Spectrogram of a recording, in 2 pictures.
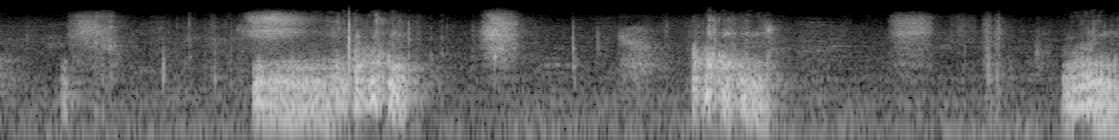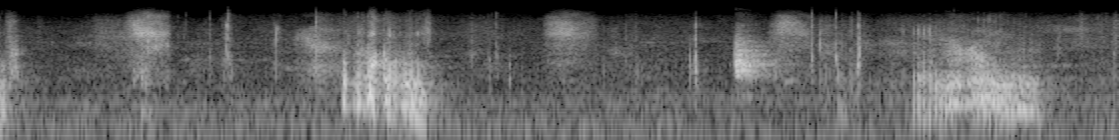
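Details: A little dog named Roses attacks a teddy bear, snarling and growling in short rough bursts of about half a second to a second, roughly every two seconds, with faint quieter snuffling between them.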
